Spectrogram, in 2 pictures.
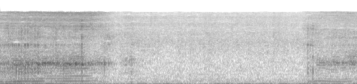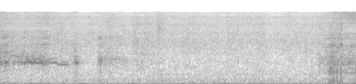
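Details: Sleep snoring recorded with the SnoreLab phone app: low, rough rattling sounds on breathing over a steady low room hum; snoring.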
